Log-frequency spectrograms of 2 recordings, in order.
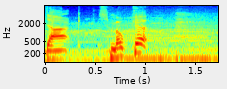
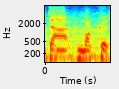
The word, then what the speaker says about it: Dark Mocker: Sorry, I always forget. I pronounce your name wrong. Dark Mocker, sorry. I've noticed a lot of people pronounce it wrong, strangely. Yeah, not many people have clicked on that it's meant to be a dark coffee.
